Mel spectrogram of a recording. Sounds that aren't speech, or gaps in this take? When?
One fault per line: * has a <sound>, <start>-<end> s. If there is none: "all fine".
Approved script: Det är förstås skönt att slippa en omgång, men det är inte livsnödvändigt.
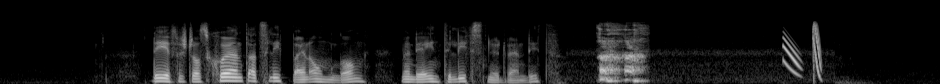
* has a laugh, 6.0-6.5 s
* has a chirp, 7.8-8.2 s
